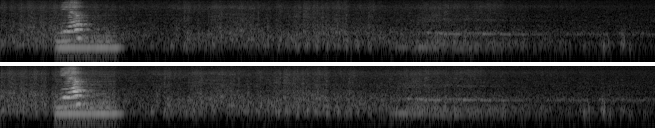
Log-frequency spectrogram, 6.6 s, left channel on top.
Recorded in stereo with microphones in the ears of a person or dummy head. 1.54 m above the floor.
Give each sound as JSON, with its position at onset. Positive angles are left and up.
{"t": 0.5, "sound": "a child speaking", "side_deg": -75, "distance_m": 3.0}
